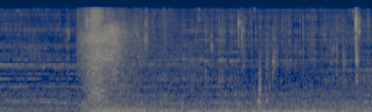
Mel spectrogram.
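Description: Flames burst up with a whoosh.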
